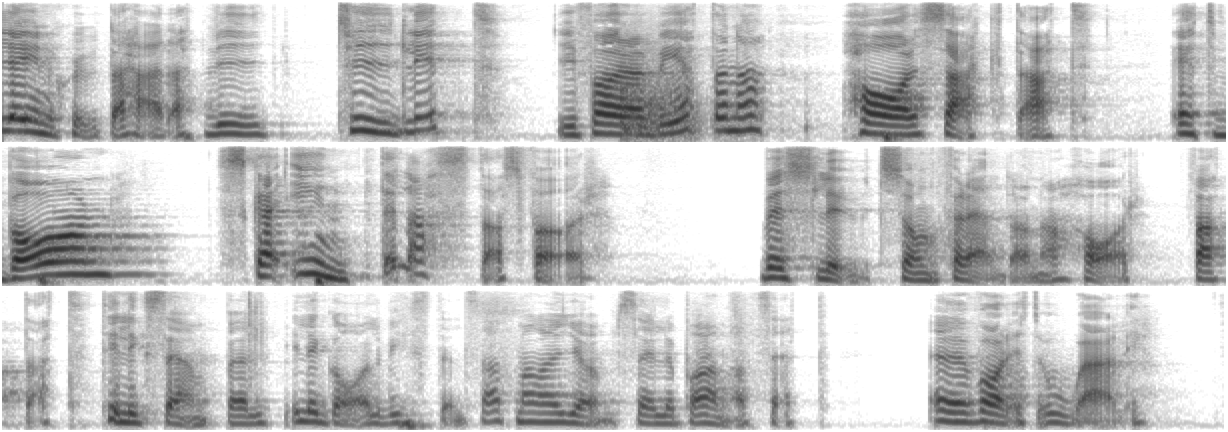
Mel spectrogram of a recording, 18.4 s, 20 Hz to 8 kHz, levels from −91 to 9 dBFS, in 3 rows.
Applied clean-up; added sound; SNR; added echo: neural mask model RNNoise.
